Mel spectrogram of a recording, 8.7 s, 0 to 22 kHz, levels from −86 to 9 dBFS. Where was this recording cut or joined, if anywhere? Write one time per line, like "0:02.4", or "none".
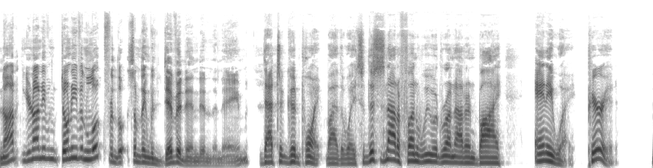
none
